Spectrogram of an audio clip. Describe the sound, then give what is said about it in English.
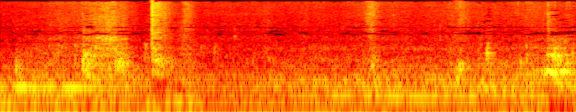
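A door is opened, with a few short wooden clunks and scrapes over a steady low rumble, moderately loud, with no voices. “Please open that door.”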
